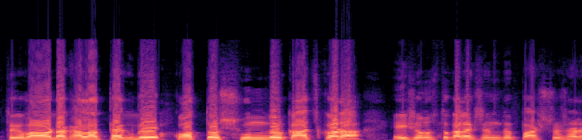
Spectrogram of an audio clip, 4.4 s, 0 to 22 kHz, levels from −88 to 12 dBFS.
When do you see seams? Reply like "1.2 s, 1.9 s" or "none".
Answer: 1.3 s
